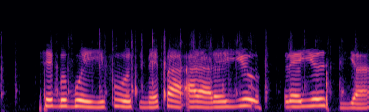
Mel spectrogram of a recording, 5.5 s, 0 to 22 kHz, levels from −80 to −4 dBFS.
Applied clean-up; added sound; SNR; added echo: neural mask model RNNoise.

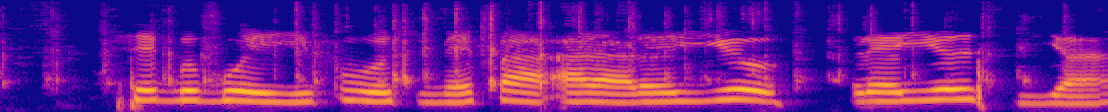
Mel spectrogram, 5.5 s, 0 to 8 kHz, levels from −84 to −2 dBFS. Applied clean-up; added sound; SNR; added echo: classical method log-MMSE.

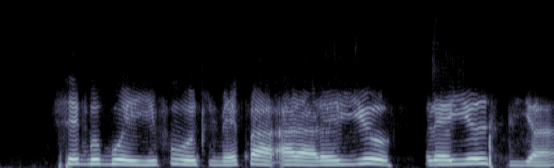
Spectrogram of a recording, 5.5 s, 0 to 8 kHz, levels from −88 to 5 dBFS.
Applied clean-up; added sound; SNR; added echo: neural mask model Resemble Enhance denoiser.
